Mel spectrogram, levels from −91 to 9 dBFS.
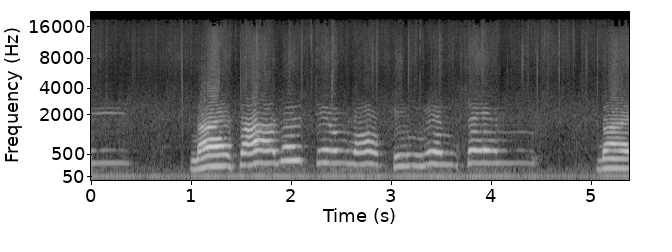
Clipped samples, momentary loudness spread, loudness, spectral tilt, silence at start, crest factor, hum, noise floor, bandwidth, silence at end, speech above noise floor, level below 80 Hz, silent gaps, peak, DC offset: under 0.1%; 24 LU; -20 LUFS; -5 dB/octave; 0 s; 18 dB; none; -41 dBFS; 19 kHz; 0 s; 22 dB; -40 dBFS; none; -4 dBFS; under 0.1%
